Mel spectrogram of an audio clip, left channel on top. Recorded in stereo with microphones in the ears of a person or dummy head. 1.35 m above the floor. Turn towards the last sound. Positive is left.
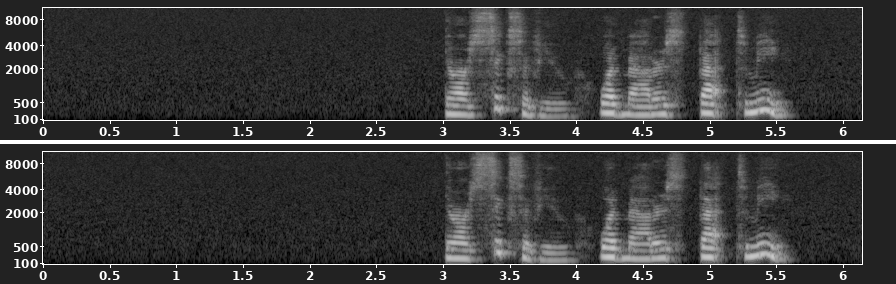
turn(degrees=20)  # may be behind; listen again after turning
